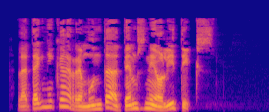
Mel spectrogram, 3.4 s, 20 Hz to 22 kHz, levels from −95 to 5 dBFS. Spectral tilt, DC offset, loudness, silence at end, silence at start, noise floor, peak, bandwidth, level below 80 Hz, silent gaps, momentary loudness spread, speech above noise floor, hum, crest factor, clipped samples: -4 dB/octave; under 0.1%; -17 LUFS; 0.7 s; 0.2 s; -75 dBFS; 0 dBFS; 11.5 kHz; -64 dBFS; none; 10 LU; 58 dB; none; 18 dB; under 0.1%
